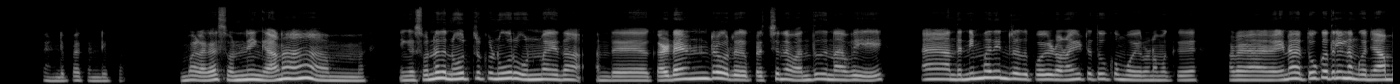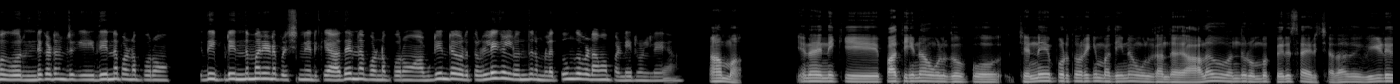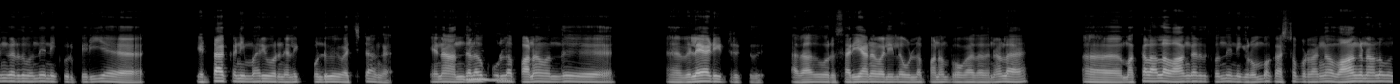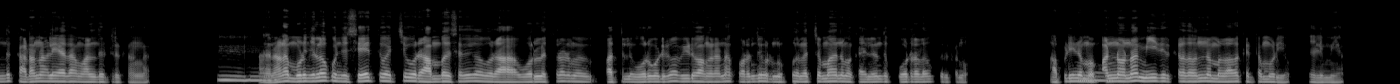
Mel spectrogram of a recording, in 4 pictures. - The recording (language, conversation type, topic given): Tamil, podcast, வறுமையைப் போல அல்லாமல் குறைவான உடைமைகளுடன் மகிழ்ச்சியாக வாழ்வது எப்படி?
- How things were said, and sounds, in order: none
